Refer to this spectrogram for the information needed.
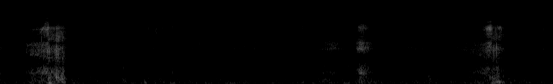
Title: Sniffing and sneezing at grass pollen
